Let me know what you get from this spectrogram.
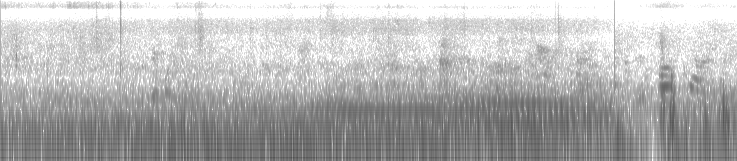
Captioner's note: the sound of a helicoptor is echoing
